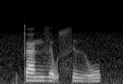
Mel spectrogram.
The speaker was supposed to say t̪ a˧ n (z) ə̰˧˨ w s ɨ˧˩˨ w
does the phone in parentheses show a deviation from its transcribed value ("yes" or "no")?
no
